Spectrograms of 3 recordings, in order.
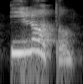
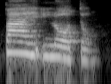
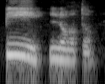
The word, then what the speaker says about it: piloto: pilot in Spanish so I've seen some people they tend to pronounce this I as in English I so they say buy lotto instead of p lotto so remember that in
